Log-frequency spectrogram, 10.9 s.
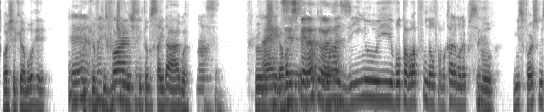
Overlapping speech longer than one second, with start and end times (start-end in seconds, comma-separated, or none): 1.6-2.9, 5.2-7.0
